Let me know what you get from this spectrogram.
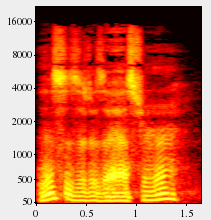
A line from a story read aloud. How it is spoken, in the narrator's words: he said under his breath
